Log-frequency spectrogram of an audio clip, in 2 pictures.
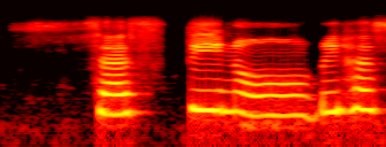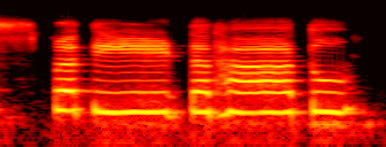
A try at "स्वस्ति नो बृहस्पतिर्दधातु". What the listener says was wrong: স্বস্তি নো বৃহস্পতির দধাতু। ব্রু ব্রি বলা যাবে না। বয় রিতে ব্রি উচ্চারণ হয়, কিন্তু যখন আপনারা এইভাবে উচ্চারণ করবেন, এই কৃষ্ণ যজুর্বেদের মতন উচ্চারণ করবেন, সেখানে রিকারকে রু উচ্চারণ করতে হবে। ব্রু। স্বস্তি নো বৃহস্পতি। স্বস্তি নো বৃহস্পতির দধাতু।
